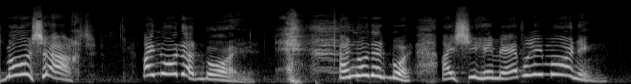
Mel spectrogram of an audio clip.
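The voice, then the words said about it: Put-on Jewish accent. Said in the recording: “any other jokes with a Jewish accent? ... With a Jewish accent.”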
